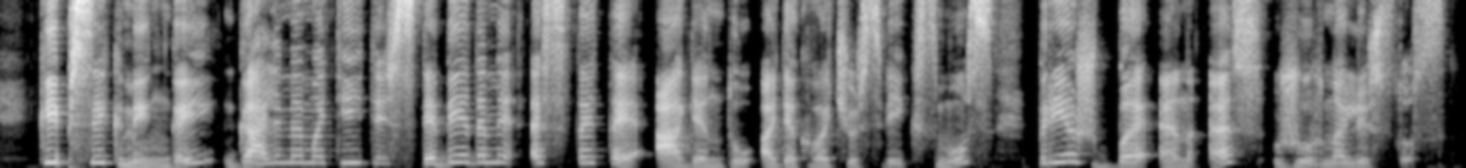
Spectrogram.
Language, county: Lithuanian, Kaunas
